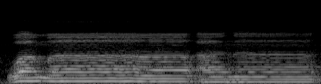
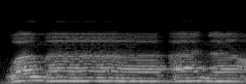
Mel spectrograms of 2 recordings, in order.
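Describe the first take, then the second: First: The final vowel is held long before stopping. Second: The final vowel is short and runs on. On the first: The reader stops at this word. "tetap anaknya dibaca panjang" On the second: The reader continues without stopping. "kalau di wasol mah sama aja dengan tadi"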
